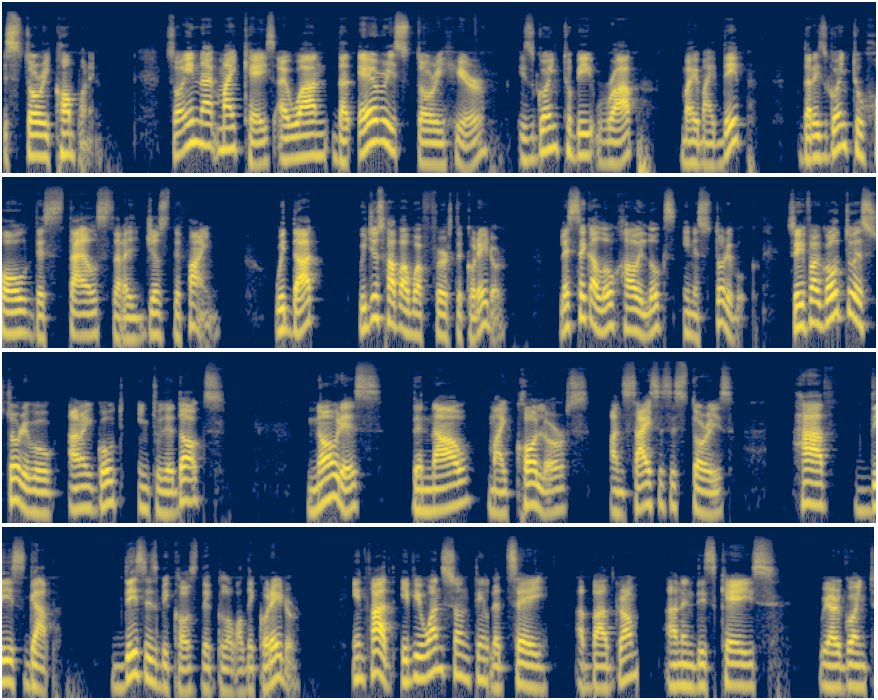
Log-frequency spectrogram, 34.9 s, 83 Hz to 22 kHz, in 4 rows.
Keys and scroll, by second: 1.1 shift+(, 2.1 shift+', 3.1 Return, 3.8 shift+f, 4.3 shift+s, 5.3 space, 6.1 BackSpace, 7.0 Up, 7.4 Left, 7.7 space, 8.8 shift+[, 10.4 super+s, 10.8 Down, 31.6 Return, 32.5 BackSpace, 34.4 shift+;, 34.5 space, 34.8 shift+1.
